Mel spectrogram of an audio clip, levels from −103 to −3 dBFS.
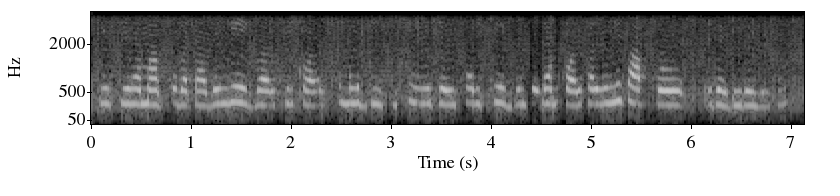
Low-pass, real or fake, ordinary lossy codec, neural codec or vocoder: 3.6 kHz; real; none; none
